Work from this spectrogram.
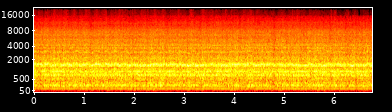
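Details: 2004 Yamaha FJR1300 motorcycle engine at idle: steady even mechanical clatter with a light, fast ticking noise threaded through it.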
